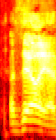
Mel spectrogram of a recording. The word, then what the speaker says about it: Azalea: Iggy Azalea. Is that how you say it? and Iggy I- Azalea, right? Azalea, there you And go.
